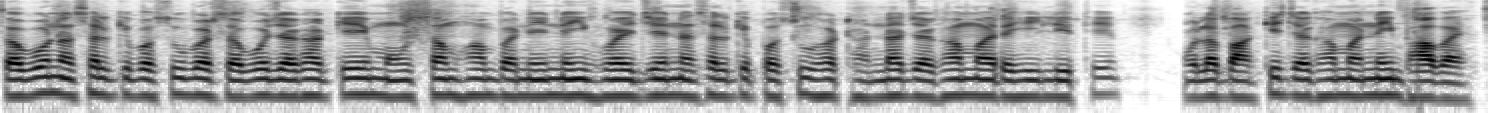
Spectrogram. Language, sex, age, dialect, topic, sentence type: Chhattisgarhi, male, 25-30, Western/Budati/Khatahi, agriculture, statement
